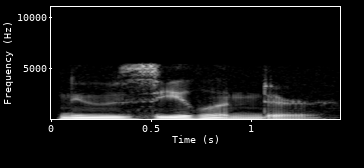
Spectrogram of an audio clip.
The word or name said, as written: New Zealander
